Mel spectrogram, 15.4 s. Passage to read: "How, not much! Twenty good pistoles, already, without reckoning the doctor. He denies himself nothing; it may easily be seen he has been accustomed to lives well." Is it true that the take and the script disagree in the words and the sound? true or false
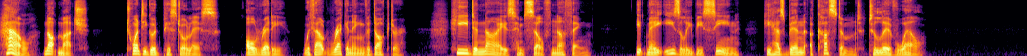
true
